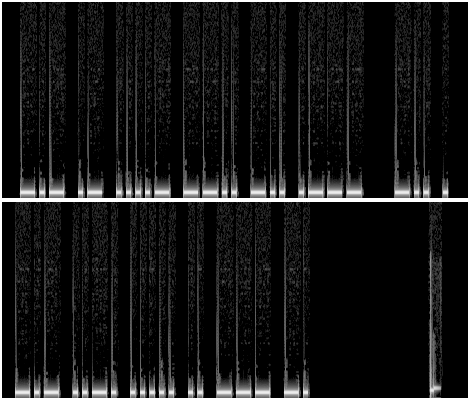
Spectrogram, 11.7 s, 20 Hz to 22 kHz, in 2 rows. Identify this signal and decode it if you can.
Morse code, heard as a keyed tone, about 20 wpm, 700 Hz. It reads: KA4ZDJ DE KF5ION
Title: USA Callsign DE Callsign - 6 Characters - 20wpm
